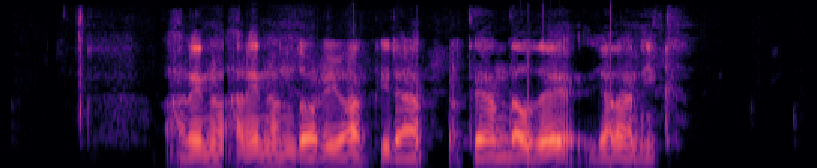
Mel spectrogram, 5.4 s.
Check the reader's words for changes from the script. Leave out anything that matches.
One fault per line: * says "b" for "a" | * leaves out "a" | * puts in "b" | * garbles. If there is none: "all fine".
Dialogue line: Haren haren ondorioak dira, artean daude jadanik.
all fine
